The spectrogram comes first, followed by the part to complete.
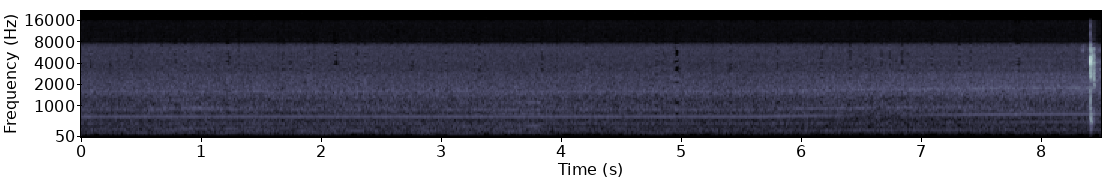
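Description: Near silence: room tone of faint, even hiss with a thin steady hum.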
